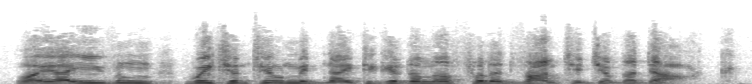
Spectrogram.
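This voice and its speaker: An actor playing a suave, psychotic aristocratic hunter of men, courteous and menacing in an old 1930s melodrama style. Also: male voice, high voice, lively intonation, fairly quick, a bit bright, highs cut off. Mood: gloating. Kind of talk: 1930s melodrama film acting.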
